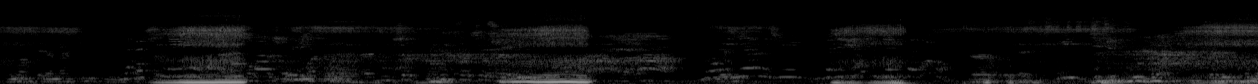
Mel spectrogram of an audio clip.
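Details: Rottweiler settled on a sofa, snoring: deep rumbling snores roughly every three seconds, each with a breathy hiss, while people talk quietly in the background.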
